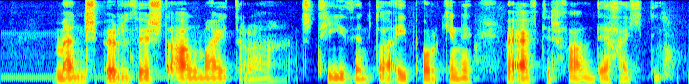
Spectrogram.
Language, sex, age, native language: Icelandic, male, 12, Icelandic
